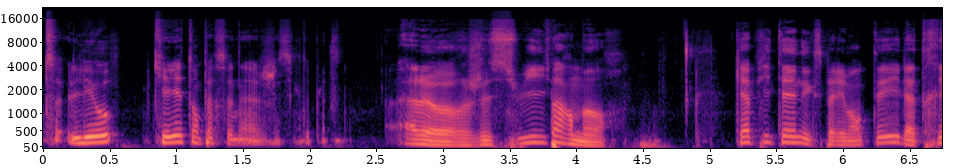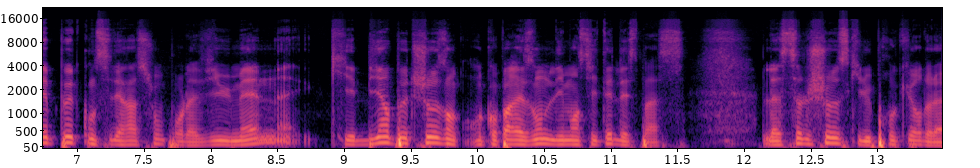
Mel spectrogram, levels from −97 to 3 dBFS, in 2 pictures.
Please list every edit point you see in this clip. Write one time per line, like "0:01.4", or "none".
0:03.8
0:09.9

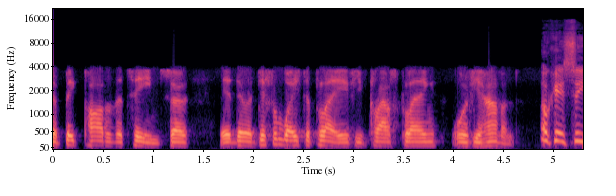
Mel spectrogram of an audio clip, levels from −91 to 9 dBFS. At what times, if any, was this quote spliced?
0:03.2

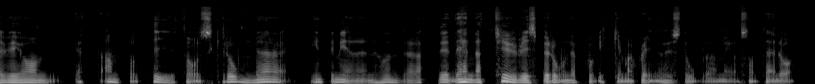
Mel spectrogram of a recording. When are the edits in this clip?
none

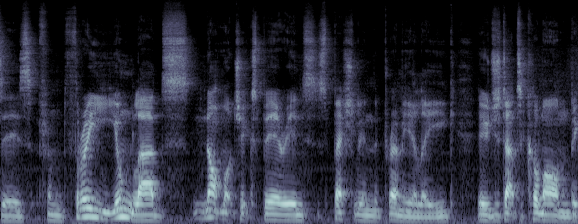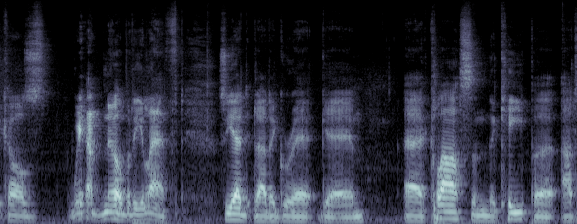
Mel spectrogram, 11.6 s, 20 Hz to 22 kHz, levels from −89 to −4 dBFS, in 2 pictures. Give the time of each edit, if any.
0:08.3

